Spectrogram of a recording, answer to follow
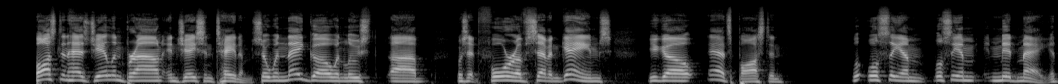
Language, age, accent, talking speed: English, 40-59, American, 195 wpm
